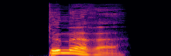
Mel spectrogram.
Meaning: inflection of dumm: 1. strong/mixed nominative/accusative feminine singular comparative degree 2. strong nominative/accusative plural comparative degree
- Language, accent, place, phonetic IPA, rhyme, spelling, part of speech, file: German, Germany, Berlin, [ˈdʏməʁə], -ʏməʁə, dümmere, adjective, De-dümmere.ogg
